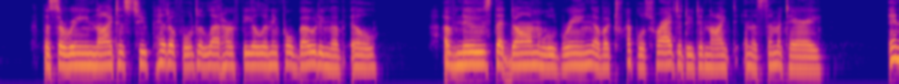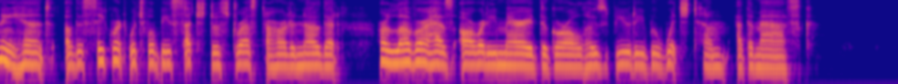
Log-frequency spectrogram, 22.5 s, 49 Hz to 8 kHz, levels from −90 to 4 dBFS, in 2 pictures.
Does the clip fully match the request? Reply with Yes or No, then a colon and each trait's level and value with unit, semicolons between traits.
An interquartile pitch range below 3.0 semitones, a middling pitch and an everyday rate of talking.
Yes: narrow, 2.4 semitones; medium, 160 Hz; average, 160 wpm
